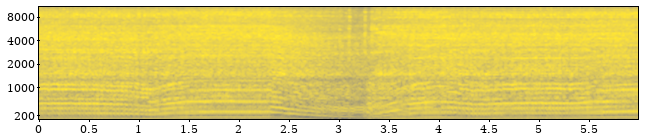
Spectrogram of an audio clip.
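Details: Stihl Kombi KM 56 RC two-stroke, after spark arrester service for bogging at full revs, not fully warmed up: high buzzing revs dip and climb back cleanly but waver slightly, still a little rough, though a big improvement over before.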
